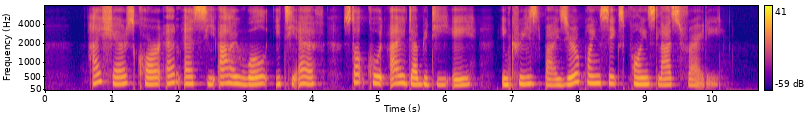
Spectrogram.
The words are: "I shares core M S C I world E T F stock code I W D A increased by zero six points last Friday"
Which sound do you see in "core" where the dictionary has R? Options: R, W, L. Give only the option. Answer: R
